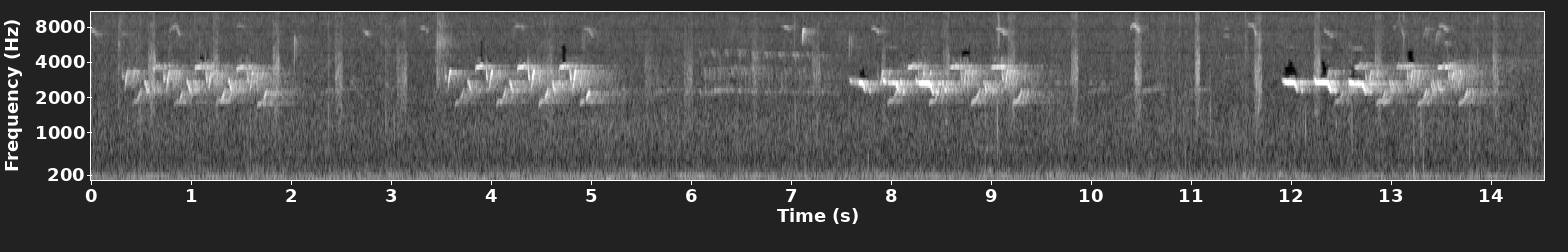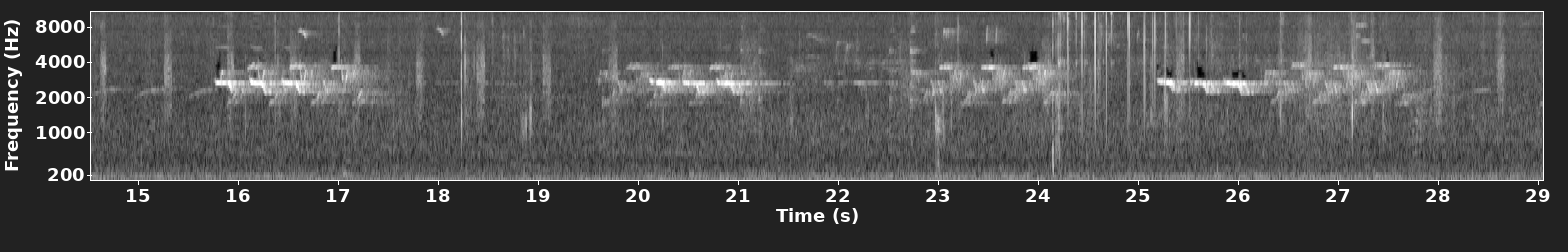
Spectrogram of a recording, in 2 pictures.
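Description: A songbird singing the same short phrase of quick notes over and over, about every four seconds, over a steady low hum.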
